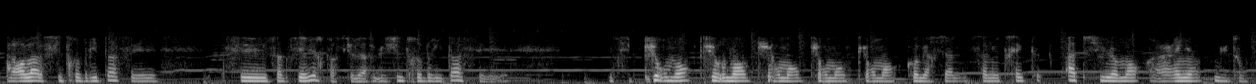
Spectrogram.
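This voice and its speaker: A man with a fairly high voice explains casually as a caller. He is halting and repeats himself, on dull lo-fi audio with faint music behind. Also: little pitch movement. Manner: halting, repetitive, informal. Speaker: caller, water technician.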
